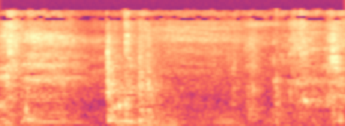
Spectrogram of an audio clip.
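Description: Quiet, indistinct voices with a single knock or clunk under a second in.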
